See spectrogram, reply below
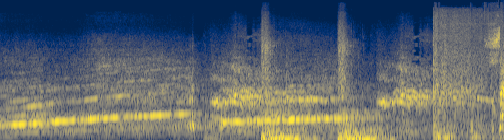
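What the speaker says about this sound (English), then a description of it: "Sassy Vee wrecks in Clunker Canyon." Hot Wheels diecast cars speeding down a race track give a rising whine. Abrupt clattering crashes follow as one car wrecks.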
